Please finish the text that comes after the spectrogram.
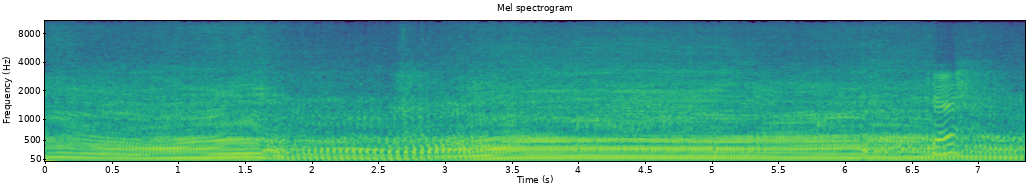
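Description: A heavy four-stroke Deere Z400 dual-sport motorcycle engine revs loudly and steadily close by, its pitch climbing and falling through throttle changes on a trail ride, with no talk over it.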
